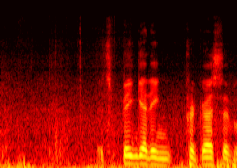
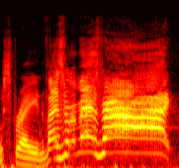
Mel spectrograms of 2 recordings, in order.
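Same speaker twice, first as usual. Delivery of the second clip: high joking yell; joking shout; 5 dB louder than usual. Real, not acted. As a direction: holler a jokey threat. Joking threat to the birds.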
